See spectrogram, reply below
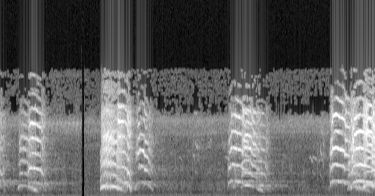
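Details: Crane calls ring out as four brassy, rolling bursts, some doubled, with downward-sliding ends, separated by pauses of one to two seconds against a faint constant hiss.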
